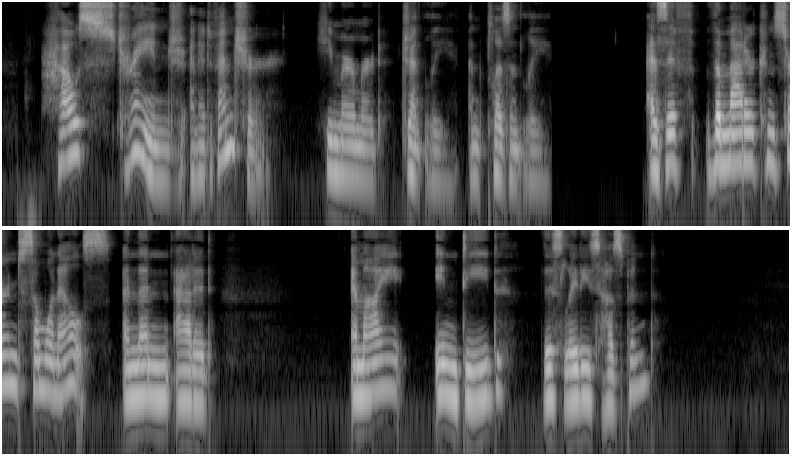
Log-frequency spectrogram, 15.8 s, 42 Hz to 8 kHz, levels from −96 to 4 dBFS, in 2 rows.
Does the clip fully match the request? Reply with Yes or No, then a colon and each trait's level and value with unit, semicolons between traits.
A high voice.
No: medium, 160 Hz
